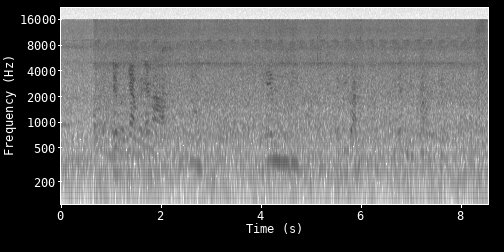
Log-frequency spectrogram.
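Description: A small child babbles close by.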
